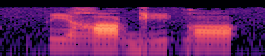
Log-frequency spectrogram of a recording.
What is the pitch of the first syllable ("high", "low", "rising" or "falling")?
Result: low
